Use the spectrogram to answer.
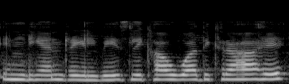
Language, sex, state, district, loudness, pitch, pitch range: Hindi, female, Chhattisgarh, Raigarh, -22 LUFS, 225 Hz, 215-230 Hz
